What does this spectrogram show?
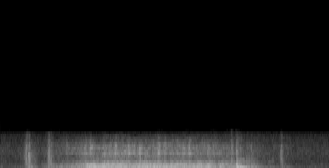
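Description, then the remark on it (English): An apartment door in Toledo, Ohio opens as the character Oscar Jackley, played by Jose Ferrer, enters; a few sharp clicks and knocks around a steady, muffled creaking rumble, moderately loud, with no voices. “Sadie, the watchful maid, is not at all surprised when the door opens and Oscar Jackley, played by Mr. Jose Ferrer, reconnoiters the situation.”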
